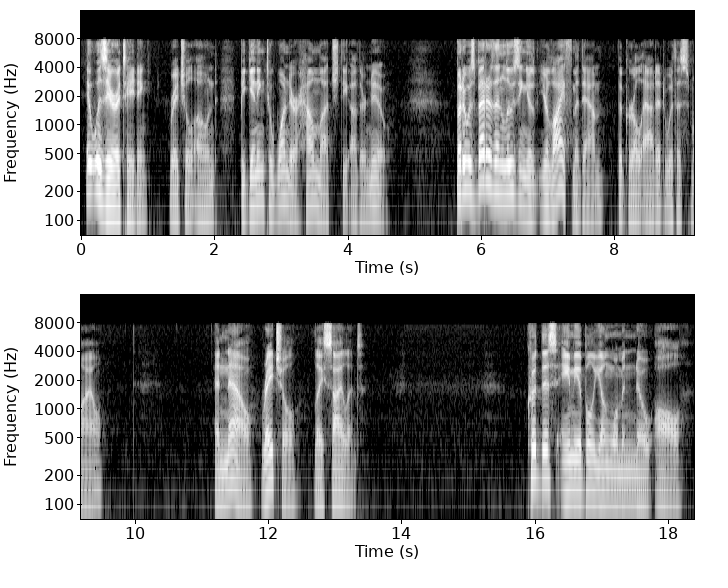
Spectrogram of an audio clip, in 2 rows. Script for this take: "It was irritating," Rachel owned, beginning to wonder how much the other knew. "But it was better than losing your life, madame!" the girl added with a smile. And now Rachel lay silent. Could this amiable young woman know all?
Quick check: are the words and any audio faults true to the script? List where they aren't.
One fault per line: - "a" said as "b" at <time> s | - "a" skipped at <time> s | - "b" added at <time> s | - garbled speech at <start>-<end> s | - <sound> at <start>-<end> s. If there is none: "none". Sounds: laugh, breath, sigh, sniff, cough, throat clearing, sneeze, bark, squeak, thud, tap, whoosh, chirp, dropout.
- "your" added at 6.9 s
